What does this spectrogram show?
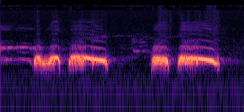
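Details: Decoy spotted dove in 'đồng pha' voice, 'thúc' and calling coos: two repeated phrases, each a burred low note followed by a longer coo that slides downward, with a short gap between phrases.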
